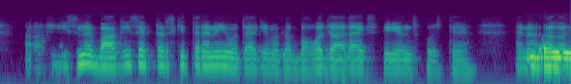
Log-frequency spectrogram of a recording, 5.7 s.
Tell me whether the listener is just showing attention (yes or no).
yes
